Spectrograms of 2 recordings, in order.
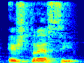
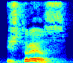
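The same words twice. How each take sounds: First: "Estresse" with a full final vowel, "es-três-si"; em português. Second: "estresse" cut short as "istrés", no final vowel; termo estrangeiro. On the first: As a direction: sound the last e of "Estresse". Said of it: "Mas em português, como devo pronunciar". ("Estresse" aportuguesado, com e final pronunciado) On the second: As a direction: end "estresse" on the s, English-like. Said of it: "vem do inglês". ("estresse" à inglesa, sem o e final) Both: Shown as a demonstration.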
